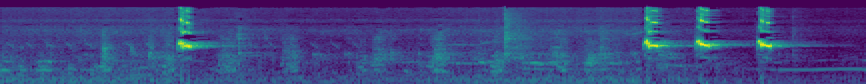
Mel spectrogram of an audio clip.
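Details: Sooty-headed bulbul in 'gacor fighter' style: one sharp chirp, then a quick run of three bright notes, over faint chattering background sounds.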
